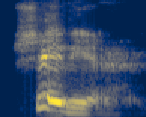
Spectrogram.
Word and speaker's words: Xavier: every country but uh it's originally uh from The Basque language and it would be pronounced chavier uh the X becomes an sh I know that you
